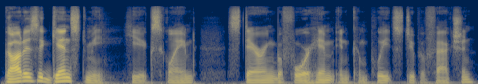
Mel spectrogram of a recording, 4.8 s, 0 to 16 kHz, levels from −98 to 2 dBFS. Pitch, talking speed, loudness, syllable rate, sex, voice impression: 90 Hz, 150 wpm, -24 LUFS, 5.3 syllables/s, male, masculine, middle-aged, tensed, powerful, hard, clear, fluent, cool, intellectual, reassuring, wild, lively, slightly strict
